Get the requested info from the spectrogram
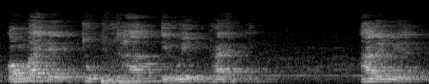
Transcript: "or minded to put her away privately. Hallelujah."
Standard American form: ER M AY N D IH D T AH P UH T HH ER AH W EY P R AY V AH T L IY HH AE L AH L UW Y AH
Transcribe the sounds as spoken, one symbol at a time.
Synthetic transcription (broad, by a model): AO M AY D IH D T AH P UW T HH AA AH W EY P R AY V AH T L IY HH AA L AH L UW Y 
